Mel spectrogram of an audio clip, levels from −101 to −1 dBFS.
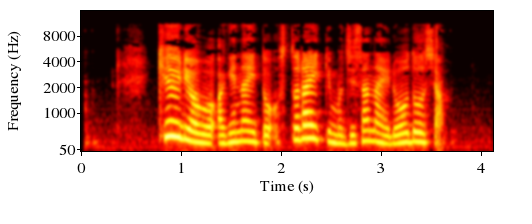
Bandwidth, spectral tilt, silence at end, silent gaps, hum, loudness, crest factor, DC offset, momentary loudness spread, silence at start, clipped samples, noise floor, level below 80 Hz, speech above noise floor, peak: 11.5 kHz; -4.5 dB/octave; 0.5 s; none; none; -20 LUFS; 18 dB; under 0.1%; 11 LU; 0.8 s; under 0.1%; -53 dBFS; -62 dBFS; 34 dB; -2 dBFS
